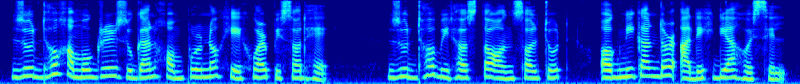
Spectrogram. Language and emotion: Assamese, neutral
